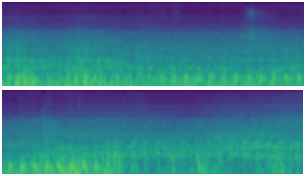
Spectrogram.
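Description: Heavy diesel idle with an uneven knock, about three beats per second under the clatter. It's knocking, cause not yet pinned down.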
